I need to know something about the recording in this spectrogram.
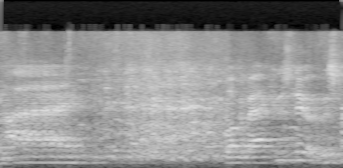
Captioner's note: scattered laughs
